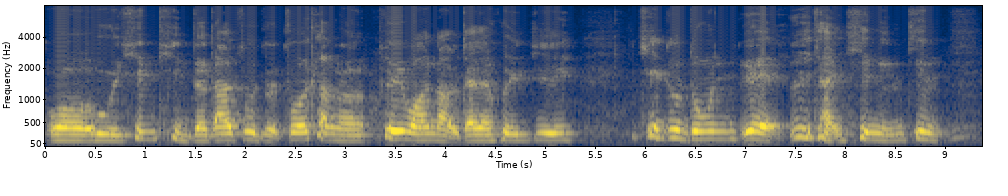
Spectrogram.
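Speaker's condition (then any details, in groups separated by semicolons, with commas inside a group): Cerebral palsy; learned to walk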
